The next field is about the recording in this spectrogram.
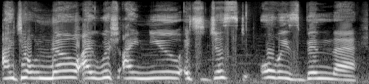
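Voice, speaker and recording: Young kenyan woman vlogging outside up on a building, chatty and candid, slightly high voice. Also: unhurried, faint music behind. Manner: chatty, candid, laughs easily. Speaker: vlogger and radio host. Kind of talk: casual vlog chat. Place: outdoors on a high floor of a building.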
